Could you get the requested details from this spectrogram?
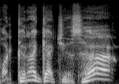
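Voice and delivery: high-pitched mock Old English server; Old English accent. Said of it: "It's, like, Old English".

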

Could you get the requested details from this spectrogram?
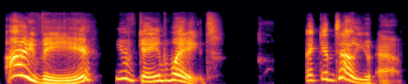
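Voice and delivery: high, loud, slow mock stage mother; hammed-up disapproving mother, high and slow; Bernadette Peters as mean mom. Podcast host imagining Ivy's mother, high mock scolding. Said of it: "imagine Bernadette Peters being like".

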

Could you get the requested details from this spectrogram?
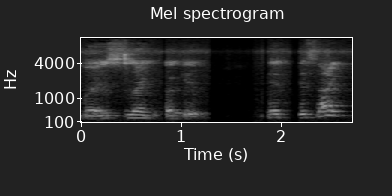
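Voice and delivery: ordinary talk

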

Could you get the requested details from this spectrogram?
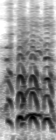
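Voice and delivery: shrieking laugh, very high and loud; loud high shriek of laughter. Real, not acted. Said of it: "Oh, Léna!".

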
